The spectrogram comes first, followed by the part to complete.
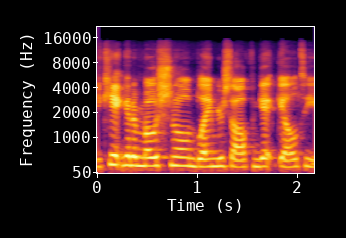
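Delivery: ordinary talk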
